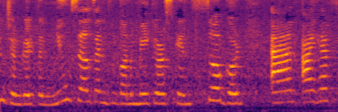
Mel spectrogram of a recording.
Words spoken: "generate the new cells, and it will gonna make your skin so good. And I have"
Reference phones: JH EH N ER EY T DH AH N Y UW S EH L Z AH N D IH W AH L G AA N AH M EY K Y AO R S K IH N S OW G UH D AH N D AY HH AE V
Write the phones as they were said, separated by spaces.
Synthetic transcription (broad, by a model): JH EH N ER EY T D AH N Y UW S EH L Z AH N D IH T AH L G AA N AH M EY K Y AO R S K IH N S OW G UH D AH N D AY HH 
